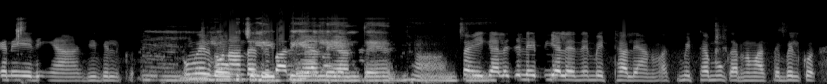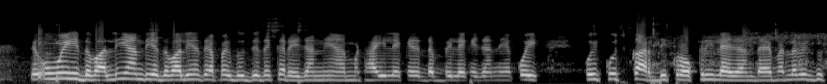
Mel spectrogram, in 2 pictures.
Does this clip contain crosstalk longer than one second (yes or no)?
yes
